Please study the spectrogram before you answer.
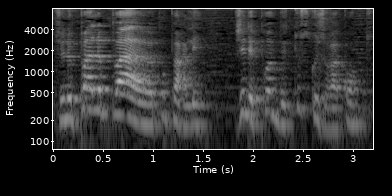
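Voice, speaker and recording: Woman, vlogger, casual monologue, emphatic, repetitive, hesitant, mid-pitched, echoey room. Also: animated, fairly quick, soft background music.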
